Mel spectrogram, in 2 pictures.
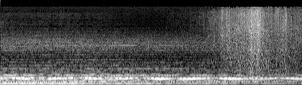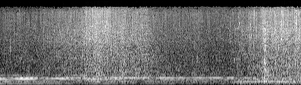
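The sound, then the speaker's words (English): Ocean waves wash in and recede on a shoreline near a lighthouse, with light fog over the water, in broad, hissing surges every few seconds, layered over a steady low droning hum. No one speaks. “I saw Connor waiting on the shoreline near the lighthouse.”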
